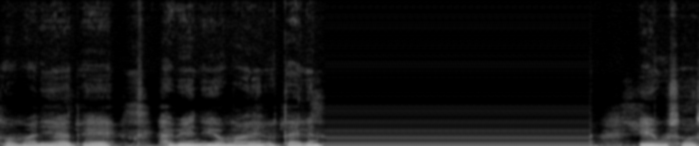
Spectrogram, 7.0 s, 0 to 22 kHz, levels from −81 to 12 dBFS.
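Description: From 3.27 s to 5.90 s the speech gives way to a system hang loop. The computer or driver stalled while the sound hardware kept replaying its ring buffer, so one 23.22 ms slice of audio repeats exactly, well over a hundred times, which fits a 1024-sample buffer. Because the slice is so short, it sounds like a steady buzz at 43.1 Hz. That unchanging, perfectly periodic repetition sets it apart from a dropout or a glitchy stutter.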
